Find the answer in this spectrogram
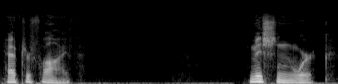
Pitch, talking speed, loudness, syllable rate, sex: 95 Hz, 70 wpm, -20 LUFS, 3.6 syllables/s, male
